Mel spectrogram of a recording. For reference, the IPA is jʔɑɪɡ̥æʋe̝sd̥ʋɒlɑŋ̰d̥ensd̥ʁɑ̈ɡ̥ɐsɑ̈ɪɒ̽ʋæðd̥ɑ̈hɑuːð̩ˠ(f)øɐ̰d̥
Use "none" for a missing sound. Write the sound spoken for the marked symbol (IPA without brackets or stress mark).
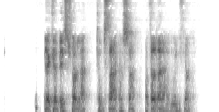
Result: f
